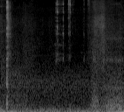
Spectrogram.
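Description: Near silence broken by a few faint, small clicks: steel tweezers and a tiny lock pin tapping as the pin is set into a pin tray. One click comes at the start and a few more about a second in.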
